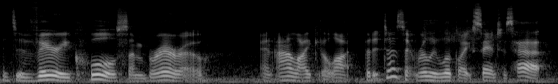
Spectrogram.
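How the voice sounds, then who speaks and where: A woman reading a picture book aloud to young children in a playful, animated way, asking exaggerated wondering questions. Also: lowish voice, normal speed, creaky, a little hiss or hum. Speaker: children's read-aloud host.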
